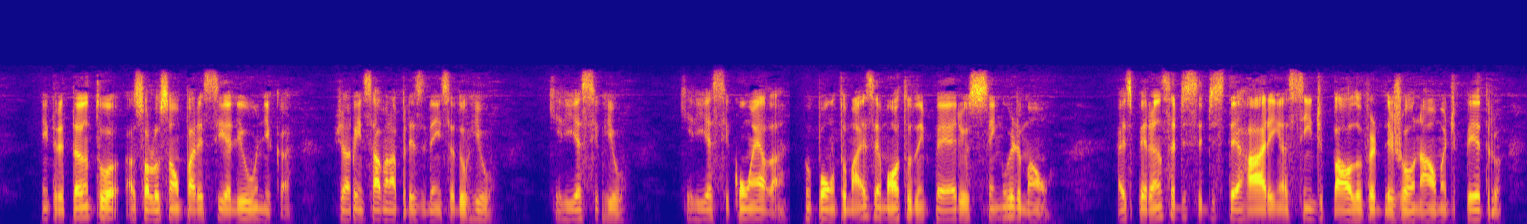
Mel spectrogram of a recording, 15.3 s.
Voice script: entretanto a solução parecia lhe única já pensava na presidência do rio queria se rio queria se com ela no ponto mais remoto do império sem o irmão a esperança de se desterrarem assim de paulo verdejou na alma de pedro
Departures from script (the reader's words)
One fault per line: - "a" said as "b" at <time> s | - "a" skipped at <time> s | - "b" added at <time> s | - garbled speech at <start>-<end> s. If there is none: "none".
none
